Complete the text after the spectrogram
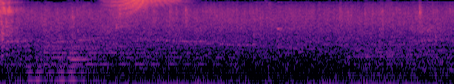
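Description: An energy beam hums and crackles steadily.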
